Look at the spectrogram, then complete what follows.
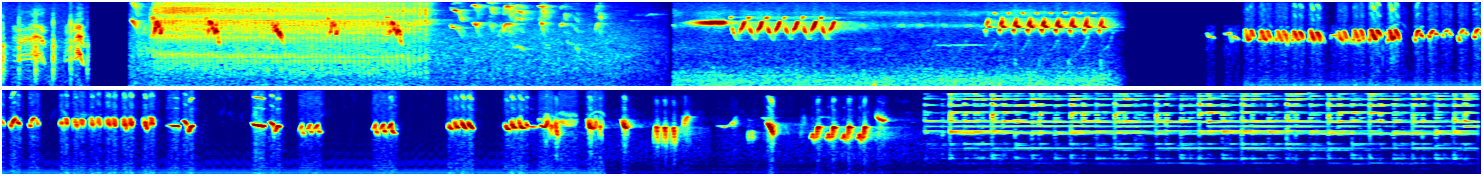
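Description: Birds chirping and trilling in a run of short, separate stretches that start and stop abruptly, with brief silences between them. Near the end the birds give way to a steady, sustained ringing of bell tones.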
